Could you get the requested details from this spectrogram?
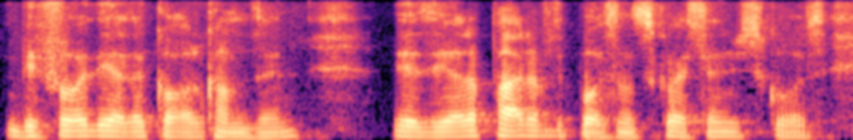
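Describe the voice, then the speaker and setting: A man's voice: fairly low pitch, flat delivery, brisk, vocal fry, dark tone. A man hosting a phone-in programme, moderating callers in a casual, polite way.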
